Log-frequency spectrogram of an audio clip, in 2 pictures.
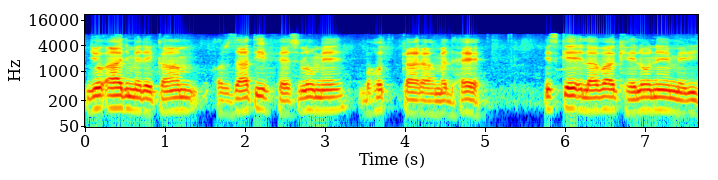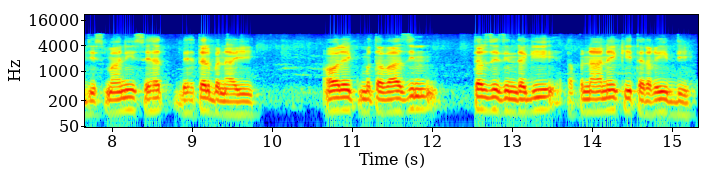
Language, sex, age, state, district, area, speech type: Urdu, male, 45-60, Bihar, Gaya, urban, spontaneous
